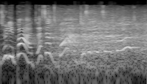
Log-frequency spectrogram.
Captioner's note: audience laughing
